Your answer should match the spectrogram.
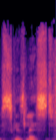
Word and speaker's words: Sclist: And before that, I always get his name wrong going from Bristol, from Skizlist, S C L I S T.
